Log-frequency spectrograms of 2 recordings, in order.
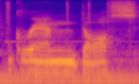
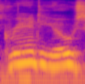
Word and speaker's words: grandiose: don't know grandiose yeah i made that mistake of pronouncing that grand dos in the game of the year videos a day for 2013. oh and and they my staff wouldn't stop harping on me about that it's grandiose kyle people are going to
